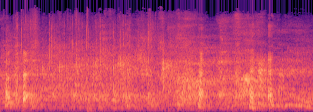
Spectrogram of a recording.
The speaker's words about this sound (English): I don't know what that means that you clapped for that, but that's fine.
